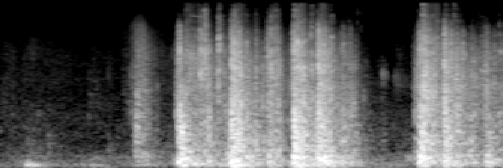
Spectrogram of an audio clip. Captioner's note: door banging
